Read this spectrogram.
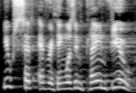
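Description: An actor playing a haughty, condescending gentleman in an audio drama, with a patronising, clipped, theatrical delivery. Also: sits high, fast talker. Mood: furious. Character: haughty, condescending gentleman crime schemer under threat. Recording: reverberant hall-like room.

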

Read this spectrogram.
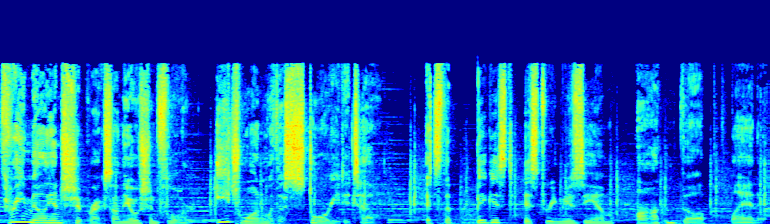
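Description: An animated, ocean-loving scientist dad. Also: male voice, medium pitch, normal speed, music in the background. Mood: wistful wonder. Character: enthusiastic marine biologist father, awestruck by the ocean. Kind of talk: audio drama acting.

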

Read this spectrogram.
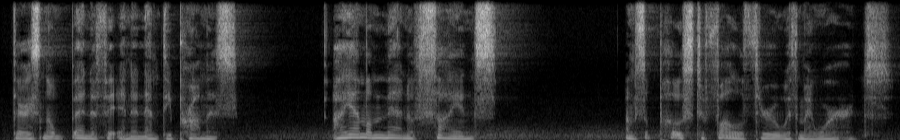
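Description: A man playing a proud, obsessive mad scientist in a gothic horror ASMR roleplay, husky and breathy, speaking formally and theatrically and often dropping toward a whisper. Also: lowish voice, dark tone, a little hiss or hum. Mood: proud, measured.

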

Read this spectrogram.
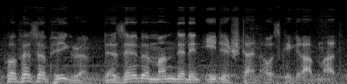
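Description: An actor playing an older, knowledgeable, wry pub regular in an adventure game, explaining things in a dry, measured way. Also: male voice, lowish voice, very animated. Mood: wry, informative. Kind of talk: dubbed adventure game dialogue. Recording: music behind the voice. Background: game music.

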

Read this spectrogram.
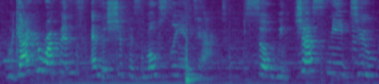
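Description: A woman's voice: very high-pitched, brisk, music in the background. A woman playing a plucky, eager thirteen-year-old girl pickpocket, cheeky in a radio drama.

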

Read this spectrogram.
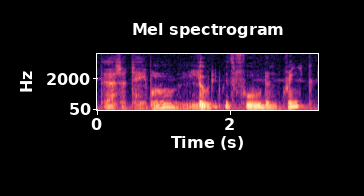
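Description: A man's voice: mid-range voice, wildly swooping pitch, takes it slowly, a little mellow, heavily acted. A man voicing a friendly male donkey who coaxes the others along. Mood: whispering. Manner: friendly, encouraging and coaxing. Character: kindly male donkey, leader of the group.

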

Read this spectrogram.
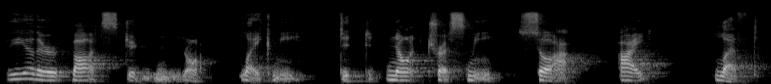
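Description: A woman voicing a timid, glitchy female robot spider that speaks haltingly, word by word, with stuttered consonants. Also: medium pitch, creaky, poor audio. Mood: earnest, halting.

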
